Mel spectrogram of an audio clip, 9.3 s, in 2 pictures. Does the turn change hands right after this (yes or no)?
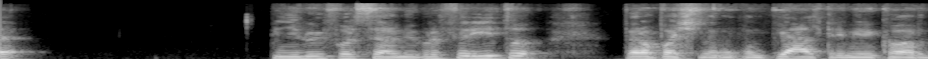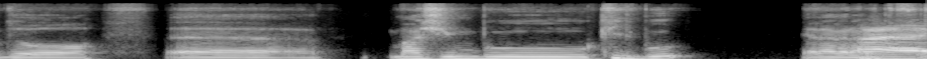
yes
